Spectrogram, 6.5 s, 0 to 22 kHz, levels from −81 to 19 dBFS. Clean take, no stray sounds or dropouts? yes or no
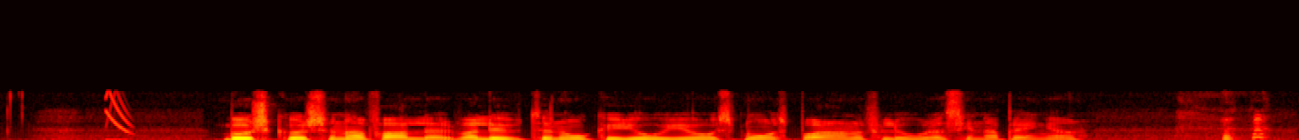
no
